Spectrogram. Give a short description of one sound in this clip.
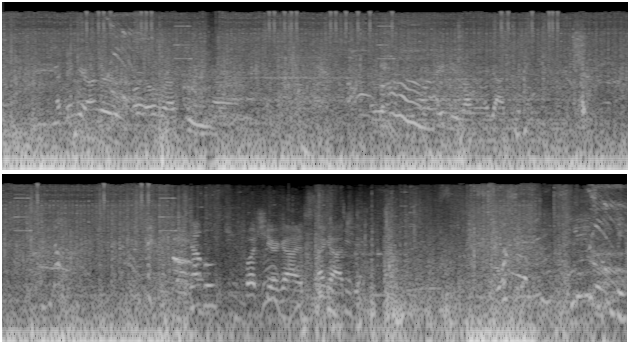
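An electric weapon crackles and buzzes loudly.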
